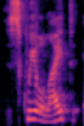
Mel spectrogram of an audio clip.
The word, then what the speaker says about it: SQLite: I don't use it in all podcasts or like in any appearances because people are more familiar with either SQL or SQL. But I actually find Squeal Lite and Leave Squeal, which is our fork, just the best pronunciation.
